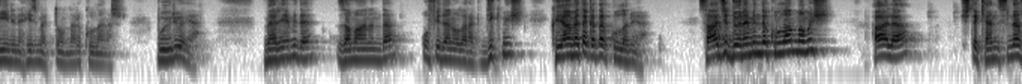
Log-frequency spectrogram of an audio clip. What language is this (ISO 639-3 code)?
tur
